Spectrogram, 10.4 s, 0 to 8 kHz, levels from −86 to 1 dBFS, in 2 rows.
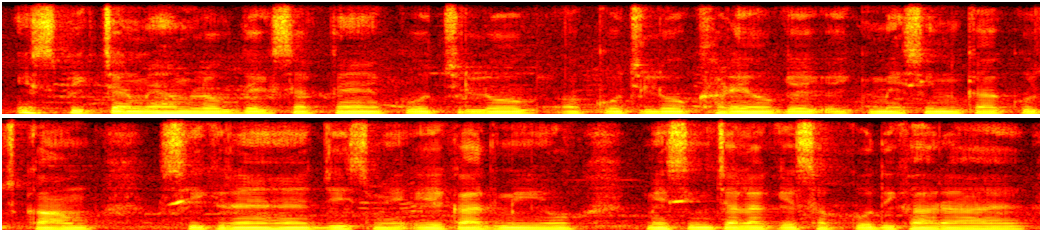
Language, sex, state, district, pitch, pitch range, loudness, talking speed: Hindi, male, Uttar Pradesh, Hamirpur, 105 Hz, 100-105 Hz, -19 LUFS, 190 wpm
